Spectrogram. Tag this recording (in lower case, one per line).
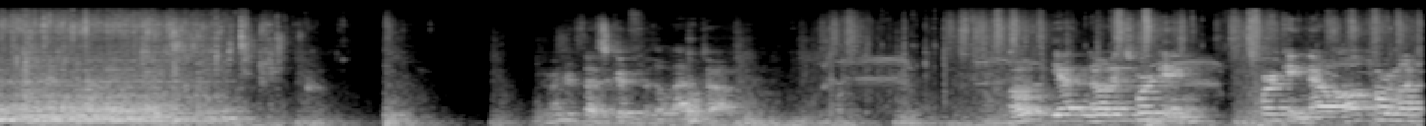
speech
inside a small room
fill (with liquid)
